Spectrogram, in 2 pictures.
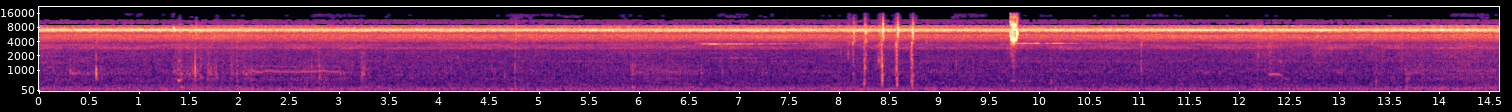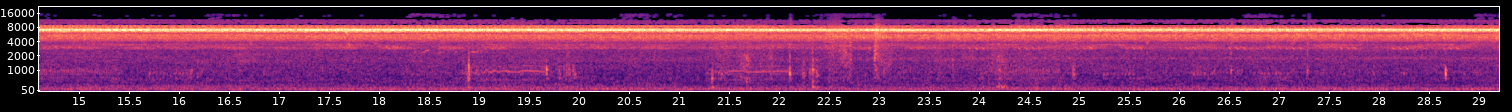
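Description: A monkey makes short soft calls nearby.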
